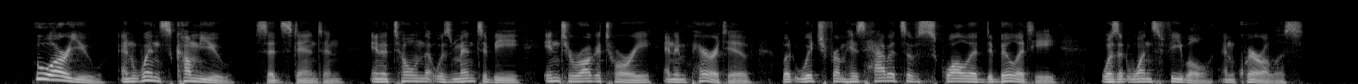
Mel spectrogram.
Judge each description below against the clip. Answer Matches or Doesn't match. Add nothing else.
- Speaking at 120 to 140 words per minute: Doesn't match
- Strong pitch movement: Matches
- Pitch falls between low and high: Doesn't match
